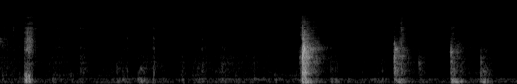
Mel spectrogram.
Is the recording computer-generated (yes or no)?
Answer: yes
